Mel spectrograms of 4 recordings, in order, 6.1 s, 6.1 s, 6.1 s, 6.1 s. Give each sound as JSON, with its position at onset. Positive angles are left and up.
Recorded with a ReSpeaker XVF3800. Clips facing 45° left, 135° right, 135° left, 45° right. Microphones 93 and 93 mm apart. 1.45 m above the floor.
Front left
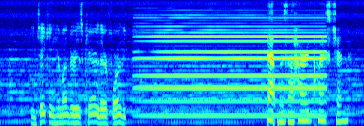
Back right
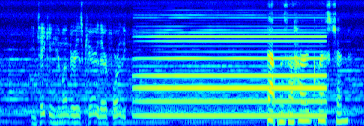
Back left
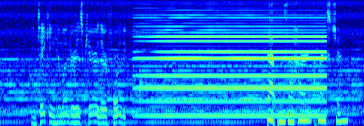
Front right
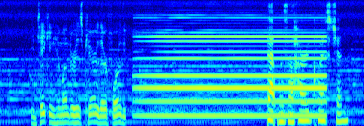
{"t": 0.5, "sound": "a man speaking", "azimuth_deg": -20}
{"t": 2.2, "sound": "a violin", "azimuth_deg": -85}
{"t": 4.5, "sound": "a woman speaking", "azimuth_deg": -55}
